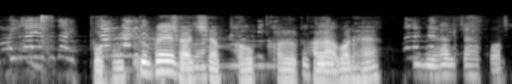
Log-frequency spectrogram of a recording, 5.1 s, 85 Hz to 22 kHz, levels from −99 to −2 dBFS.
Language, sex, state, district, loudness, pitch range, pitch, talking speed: Hindi, male, Bihar, Muzaffarpur, -17 LUFS, 120-195 Hz, 145 Hz, 95 wpm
